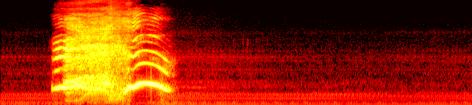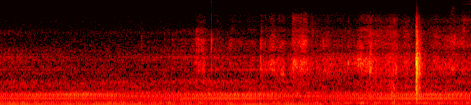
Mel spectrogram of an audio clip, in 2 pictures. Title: Desperate messy sneezes while talking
